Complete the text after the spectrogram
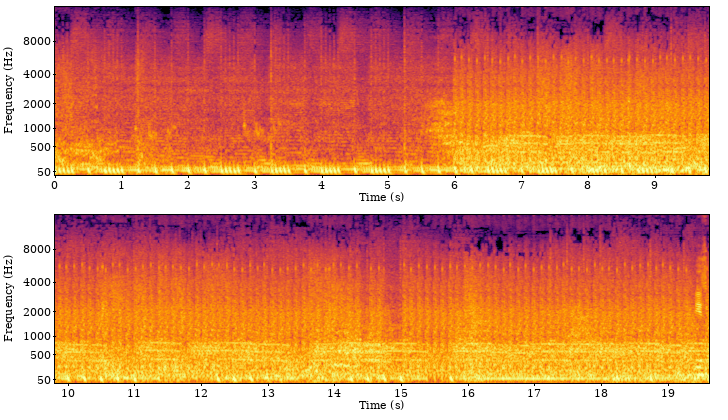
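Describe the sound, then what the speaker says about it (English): A chain gun in Doom fires in a long, unbroken rapid stream. It builds to a loud, dense roar after a few seconds of quieter shots and keeps hammering to the end. "Using my chain gun simply because there's lots of chain gun ammo inside."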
